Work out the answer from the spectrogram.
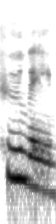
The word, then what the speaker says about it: Hole: It's written as Harry Hole, but I think it's pronounced Hule because yeah, that's Norwegian.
